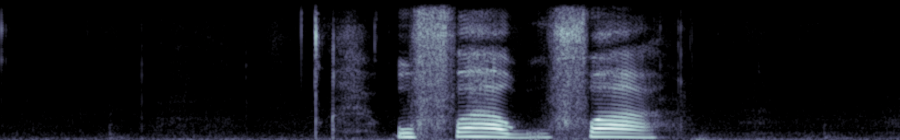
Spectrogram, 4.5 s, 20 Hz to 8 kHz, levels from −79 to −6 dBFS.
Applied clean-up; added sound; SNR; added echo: none; none; none; none.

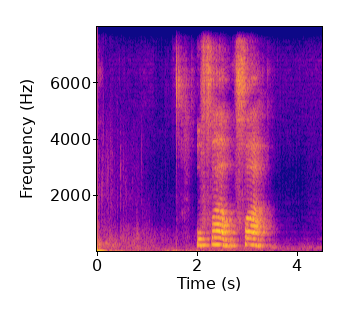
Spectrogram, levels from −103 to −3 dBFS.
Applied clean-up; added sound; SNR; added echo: neural separator model SepFormer DNS4.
